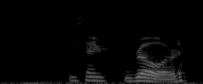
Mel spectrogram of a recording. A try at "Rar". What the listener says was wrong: Rar. No, you're not pronouncing it right. You need to accentuate the A. It's Rar. It's Rar.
